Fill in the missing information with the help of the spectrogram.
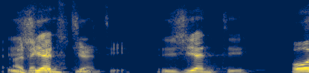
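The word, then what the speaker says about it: Jeanty: name like that because I think his name is jenty oh right jenty pretty sure his name is jenty I know it's spelled jti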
